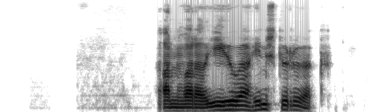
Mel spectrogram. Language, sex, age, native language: Icelandic, male, 20-29, Icelandic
